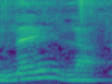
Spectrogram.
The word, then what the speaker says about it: लैला: नूतन, लैला, अब देखिए लैला, ऐसे आपको कठिन लगेगा, लय, तो ए आई कि ये इसका उच्चारण लय हुआ, इसका ला, तो 2 ही टुकड़ा हुआ, लय ला।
